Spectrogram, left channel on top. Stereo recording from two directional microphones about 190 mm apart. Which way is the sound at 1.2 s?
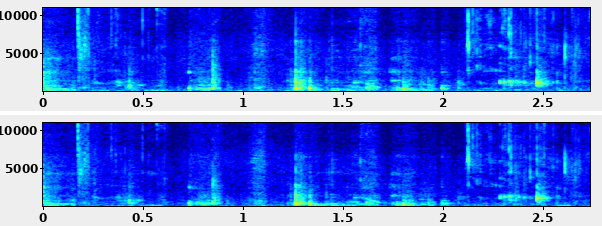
15° left (ahead or behind).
